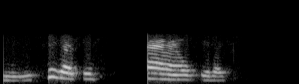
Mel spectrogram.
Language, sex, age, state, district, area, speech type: Bengali, female, 30-45, West Bengal, Paschim Medinipur, rural, conversation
